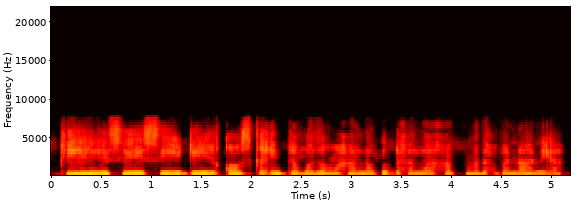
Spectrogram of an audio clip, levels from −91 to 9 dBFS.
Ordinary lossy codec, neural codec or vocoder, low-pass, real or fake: none; codec, 16 kHz, 2 kbps, FreqCodec, smaller model; none; fake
